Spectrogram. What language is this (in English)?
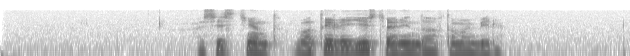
Russian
